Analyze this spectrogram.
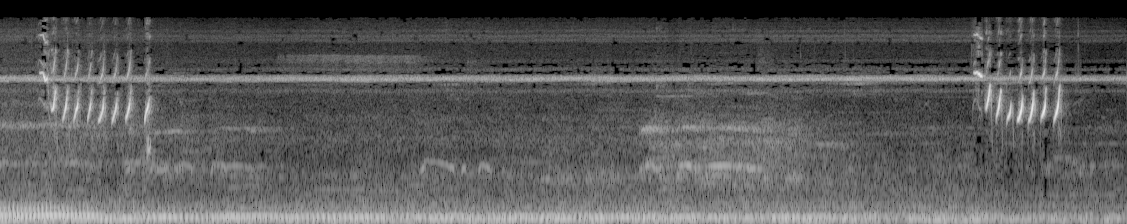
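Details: Greater racket-tailed drongo, known locally as chàng tên or chèo bẻo đuôi cờ, calling the flock; two bursts of rapid repeated metallic notes, about eight each, at start and end, with faint lower whistles between over steady background hum.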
